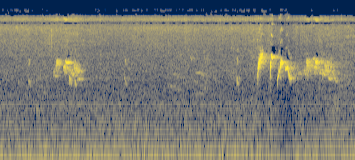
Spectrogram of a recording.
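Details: A red-whiskered bulbul gives a soft brief phrase, then after a pause a louder run of sharp up-and-down whistled notes ending in a slurred warble, against low hum.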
